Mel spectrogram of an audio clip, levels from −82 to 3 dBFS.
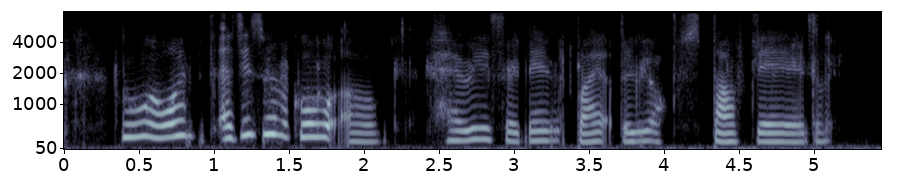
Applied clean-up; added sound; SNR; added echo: neural diffusion model UNIVERSE++.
